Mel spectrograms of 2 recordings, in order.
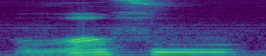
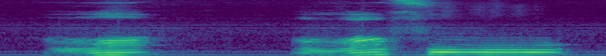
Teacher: واو کے اوپر جزم ہے، سکون سائن ہے اور اس سے پہلے پیش ہے تو 1 سیکنڈ لمبا کریں گے. غافو، غین کو موٹا پڑھیں گے اور سب سے گلے کے اوپر والے حصے سے پڑھیں گے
